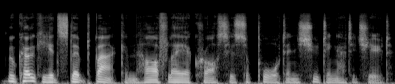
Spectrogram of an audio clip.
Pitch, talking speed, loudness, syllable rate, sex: 100 Hz, 195 wpm, -20 LUFS, 5.8 syllables/s, male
